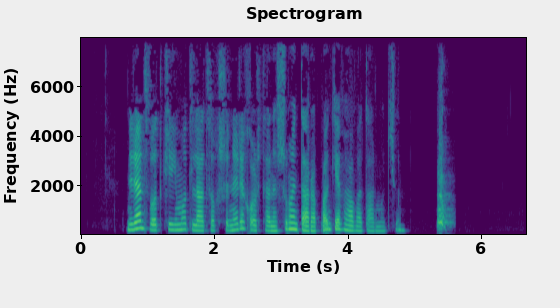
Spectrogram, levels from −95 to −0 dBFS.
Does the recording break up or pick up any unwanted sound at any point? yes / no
yes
